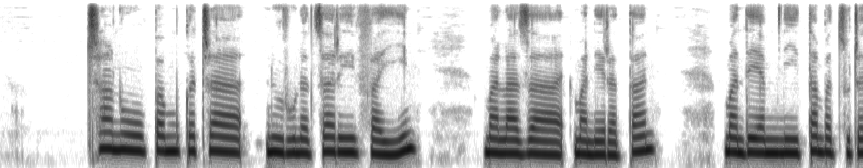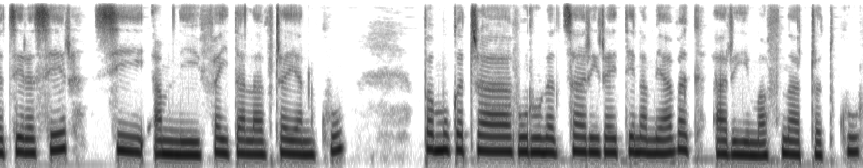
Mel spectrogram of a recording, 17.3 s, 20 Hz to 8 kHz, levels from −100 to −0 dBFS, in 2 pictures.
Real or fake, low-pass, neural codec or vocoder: real; 7.2 kHz; none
